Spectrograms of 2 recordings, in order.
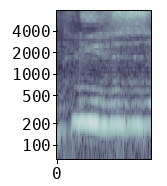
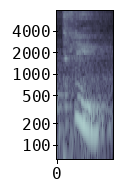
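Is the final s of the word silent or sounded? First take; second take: sounded; silent. First: The final s is sounded. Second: The final s is silent. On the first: The next word starts with a vowel. "becoming plus if it was something that was going to start with a vowel next" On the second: This is the usual form of the word. "just like before with the plus"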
